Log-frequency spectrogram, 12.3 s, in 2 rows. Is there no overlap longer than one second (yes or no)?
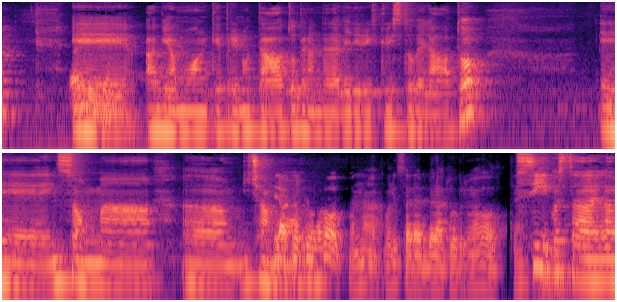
yes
